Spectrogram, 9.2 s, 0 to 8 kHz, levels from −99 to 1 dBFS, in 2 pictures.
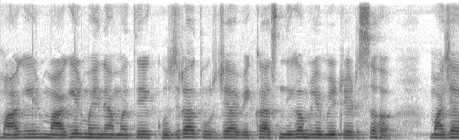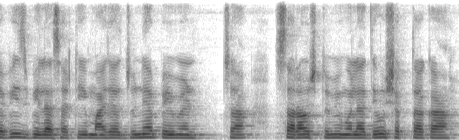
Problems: none marked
